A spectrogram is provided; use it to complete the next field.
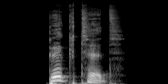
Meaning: inflection of bücken: 1. second-person plural preterite 2. second-person plural subjunctive II
- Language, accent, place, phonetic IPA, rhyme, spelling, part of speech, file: German, Germany, Berlin, [ˈbʏktət], -ʏktət, bücktet, verb, De-bücktet.ogg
